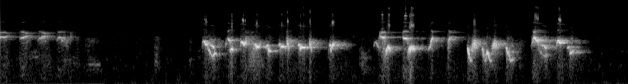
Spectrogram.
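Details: Greater green leafbird song used as a master recording for training other birds: varied, rapid chirps and warbled phrases in bursts, some notes slurred up and down, with short pauses between phrases.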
